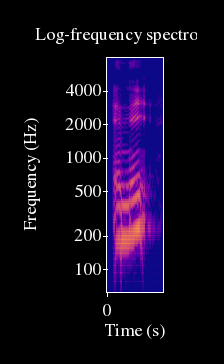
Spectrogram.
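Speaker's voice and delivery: Aîné, both vowels clear and even; aîné as eh-NAY. Shown as a demonstration. Teacher models Aîné for students, clearly pronounced. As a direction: say Aîné as eh-NAY, rising gently. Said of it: "pronounced like aîné".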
